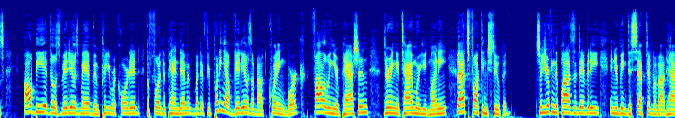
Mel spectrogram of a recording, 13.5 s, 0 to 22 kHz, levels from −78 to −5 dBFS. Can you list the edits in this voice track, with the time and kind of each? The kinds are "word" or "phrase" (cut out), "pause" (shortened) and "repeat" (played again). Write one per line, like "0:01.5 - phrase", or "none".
0:02.9 - pause
0:06.1 - pause
0:08.5 - word
0:09.1 - word
0:10.4 - pause
0:11.0 - word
